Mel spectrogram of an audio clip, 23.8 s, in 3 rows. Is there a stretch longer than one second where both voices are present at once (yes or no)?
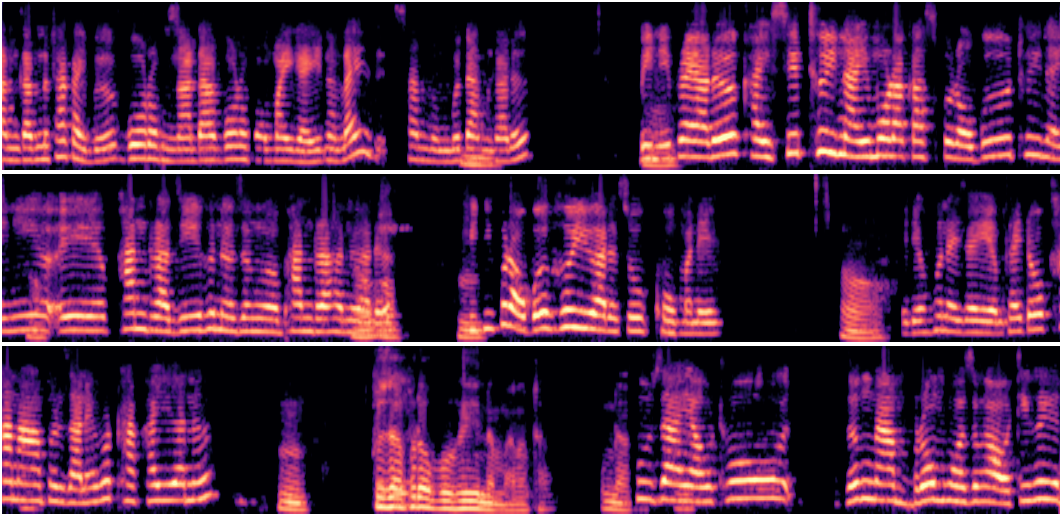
no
